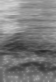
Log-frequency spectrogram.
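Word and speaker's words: honest: দেখছি যে ওটা আওয়ার উচ্চারণ হচ্ছে এইচ এর উচ্চারণটা উচ্চ আছে অর্থাৎ আসছে না কাজেই আমরা এখানে অ্যান আওয়ার লিখবো অনুরূপভাবে অনেস্ট বয় সেখানে লিখবো অ্যান অনেস্ট বয় ঠিক তারপর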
